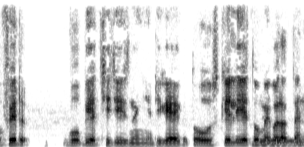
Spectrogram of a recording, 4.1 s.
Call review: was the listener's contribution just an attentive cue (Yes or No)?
No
